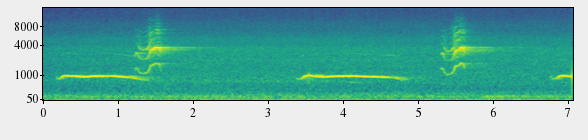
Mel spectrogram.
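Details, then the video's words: Tawny owl calling at night in forest: long level hoots about four seconds apart, each followed by a short sharp high call with a quick upward twist, the pair repeated twice; faint low background rumble. "Le Cri de la Chouette Hulotte"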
